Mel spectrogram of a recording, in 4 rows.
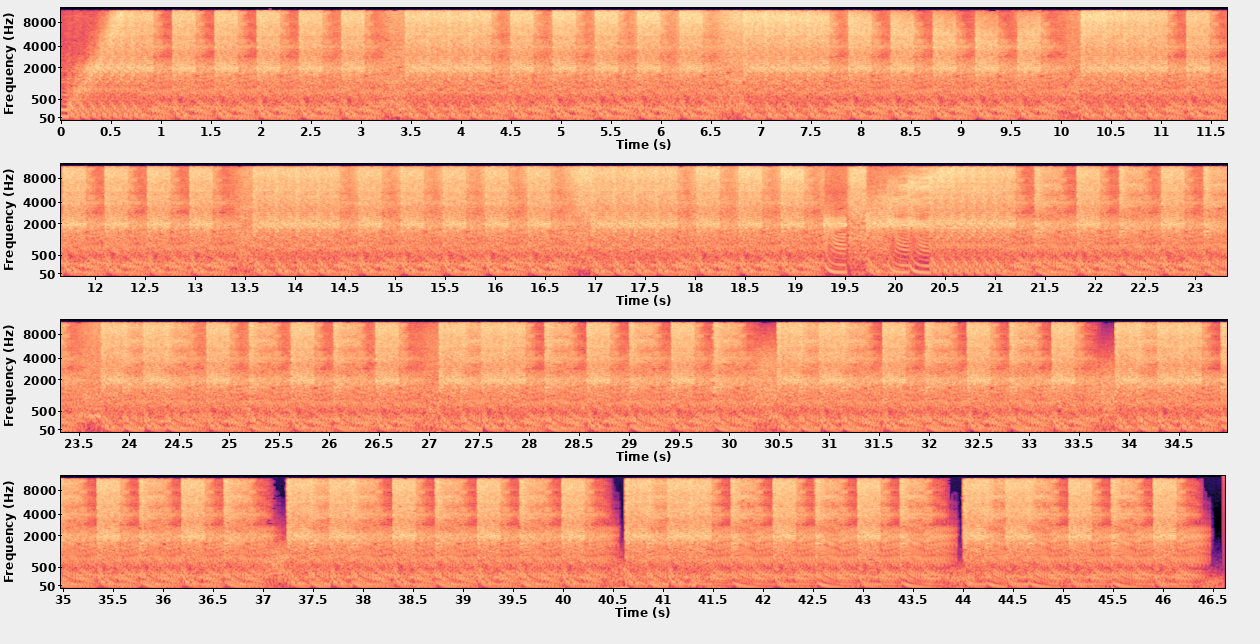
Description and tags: Rhythmic Noise 5, with Hardcore Gabber Kick.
